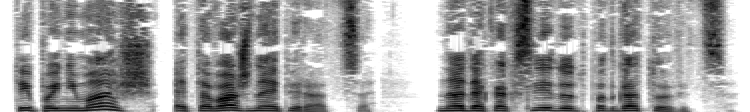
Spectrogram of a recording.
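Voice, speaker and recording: A woman's voice: mid-range voice, fast, dry recording, lightly acted. A woman voicing a curt, busy police officer boyfriend who talks firmly and dismissively.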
